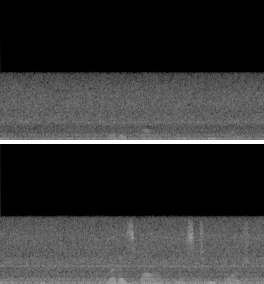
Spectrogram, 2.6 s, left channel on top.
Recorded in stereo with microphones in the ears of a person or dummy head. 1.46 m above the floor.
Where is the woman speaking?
45° right (ahead or behind).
